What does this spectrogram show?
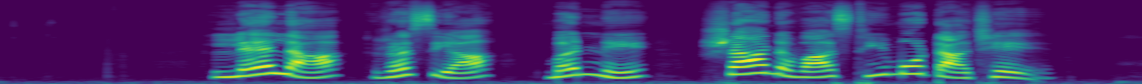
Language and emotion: Gujarati, neutral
